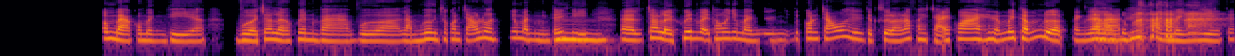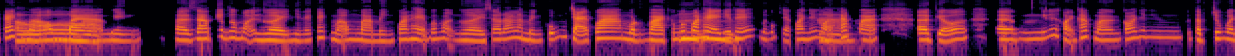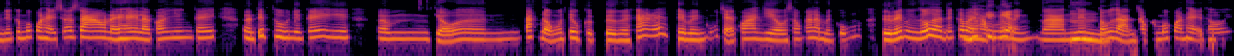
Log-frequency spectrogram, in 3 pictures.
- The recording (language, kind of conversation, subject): Vietnamese, podcast, Bạn có lời khuyên đơn giản nào để bắt đầu sống tối giản không?
- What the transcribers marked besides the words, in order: laughing while speaking: "À, đúng"; laugh; tapping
